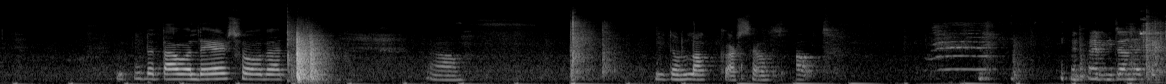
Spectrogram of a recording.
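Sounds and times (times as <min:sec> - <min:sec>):
speech: 0:01.2 - 0:03.3, 0:04.3 - 0:04.8, 0:06.6 - 0:08.4, 0:10.7 - 0:11.6
cat meowing in the kitchen lounge area of a house: 0:09.2 - 0:10.1.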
